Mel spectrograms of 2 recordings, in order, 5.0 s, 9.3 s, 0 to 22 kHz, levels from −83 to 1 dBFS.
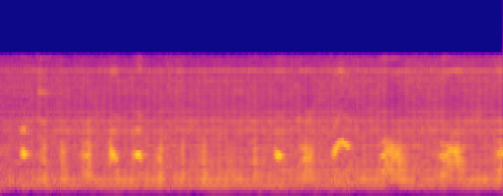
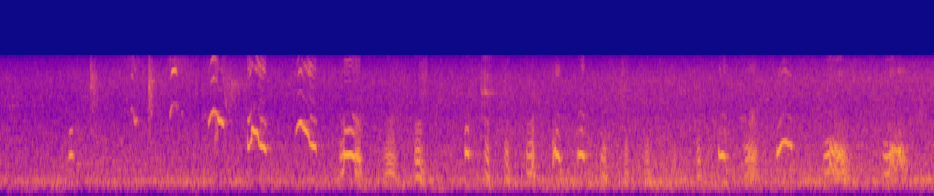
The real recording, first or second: second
